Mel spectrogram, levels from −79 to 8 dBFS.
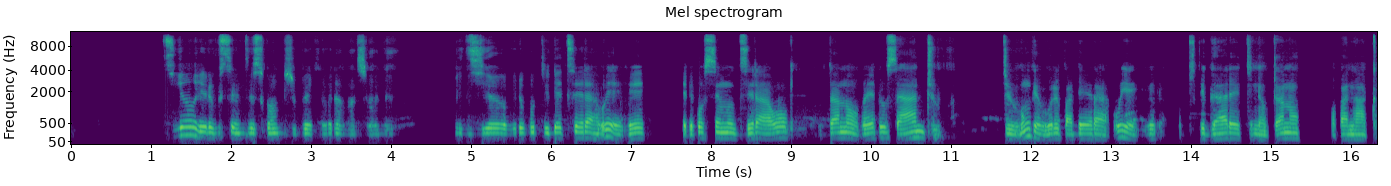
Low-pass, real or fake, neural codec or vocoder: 10.8 kHz; real; none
